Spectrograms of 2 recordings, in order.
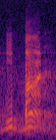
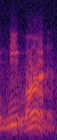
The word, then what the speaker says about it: Nibbana: In the Pali language, grammatically, when we join two words, we had to change the letters for our pronunciation. That is why we pronounce this as Nibbana. We never say Nirvana.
